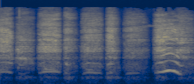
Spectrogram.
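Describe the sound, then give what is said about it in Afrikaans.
A girl pants hard and fast after running into the house, a quick run of breathy in-and-out gasps, ending on one longer, louder voiced gasp for air. “Santi hyg en snak na asem.”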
